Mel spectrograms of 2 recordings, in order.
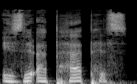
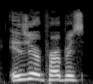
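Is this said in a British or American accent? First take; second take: British; American. First: It is said in a put-on British accent. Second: It is said in the speaker's normal accent.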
